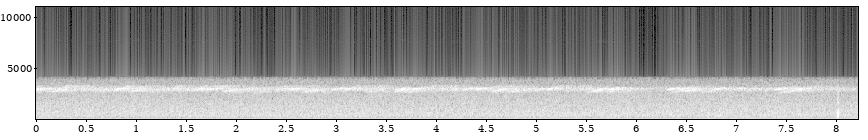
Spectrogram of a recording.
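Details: Frogs in a freshly flooded cypress swamp in Lowndes County, Georgia, in early March 2012, producing a steady shrill trilling chorus without pause; a brief sharp knock sounds near the end.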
